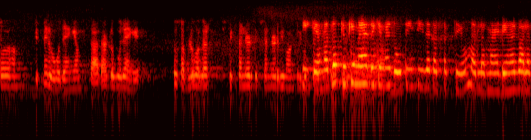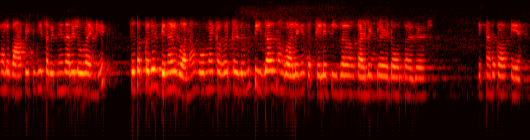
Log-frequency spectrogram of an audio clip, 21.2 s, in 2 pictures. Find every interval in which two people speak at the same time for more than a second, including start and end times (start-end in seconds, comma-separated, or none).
6.0-7.8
